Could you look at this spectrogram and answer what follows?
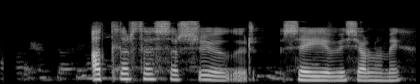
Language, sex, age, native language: Icelandic, female, 13, Icelandic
